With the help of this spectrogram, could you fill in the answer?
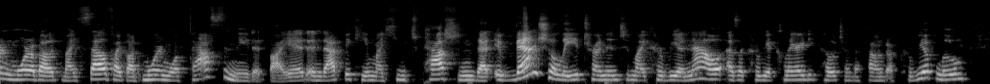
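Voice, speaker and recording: With a German accent, a woman talks at a fairly quick pace, barely pausing. Her voice sits fairly high, and her loudness rises and falls sharply. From Germany. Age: 30s. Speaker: career coach. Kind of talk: podcast interview.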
